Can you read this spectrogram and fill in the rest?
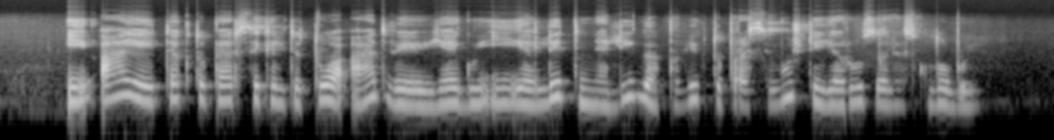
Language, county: Lithuanian, Vilnius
